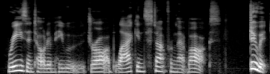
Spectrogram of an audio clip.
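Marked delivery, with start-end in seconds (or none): 3.7-4.1 higher and louder, a curt snap; the old woman snapping at the boy to show his hand; snapped. A narrator's reading. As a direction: bite the order off impatiently. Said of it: "she snapped".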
